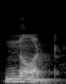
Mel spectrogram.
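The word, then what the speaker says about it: knot: आता है तो यहां पे के साइलेंट हो जाता है है ना जैसे पहला वर्ड हो गया नो एक और वर्ड देख लीजिए के एन ओ टी नॉट इसे क्या पढ़ते हैं नॉट नॉट का मतलब होता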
